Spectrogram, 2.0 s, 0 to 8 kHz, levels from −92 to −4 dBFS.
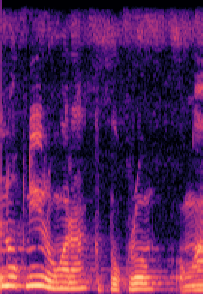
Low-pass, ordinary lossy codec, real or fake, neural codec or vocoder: none; none; real; none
